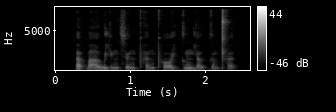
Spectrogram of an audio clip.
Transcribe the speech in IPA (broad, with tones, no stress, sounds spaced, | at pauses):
ɐ˥ p̚ aː˨˥ w j ɪ˨ ŋ s ɵ˨˧ n pʰ ɐ˨˥ n pʰ ɔː˧ j k ʊ˥ ŋ j ɐ˨˥ w k ɐ˨ m t̪ʰ ɐ˨˥ t̚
